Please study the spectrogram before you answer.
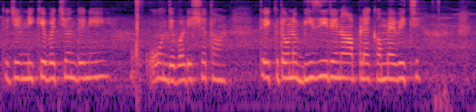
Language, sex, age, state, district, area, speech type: Dogri, female, 18-30, Jammu and Kashmir, Kathua, rural, spontaneous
